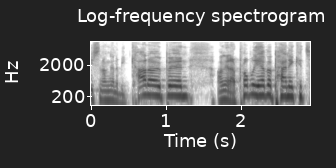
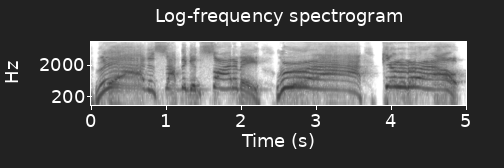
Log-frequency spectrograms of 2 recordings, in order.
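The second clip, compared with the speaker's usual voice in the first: tripping guy screaming; 12 semitones higher, slower than usual. Retold or imitated. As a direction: scream like something's inside you. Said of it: "guy flipping out".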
